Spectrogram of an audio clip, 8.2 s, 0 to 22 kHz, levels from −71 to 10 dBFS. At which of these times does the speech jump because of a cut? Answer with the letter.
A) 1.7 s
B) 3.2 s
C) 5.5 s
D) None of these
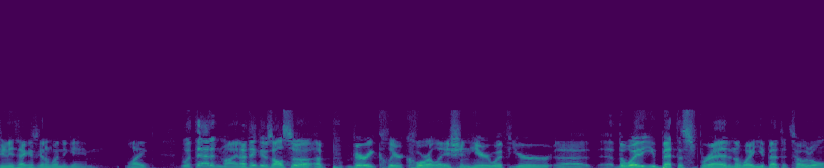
A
